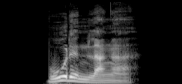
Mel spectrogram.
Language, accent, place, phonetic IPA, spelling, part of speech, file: German, Germany, Berlin, [ˈboːdn̩ˌlaŋɐ], bodenlanger, adjective, De-bodenlanger.ogg
- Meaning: inflection of bodenlang: 1. strong/mixed nominative masculine singular 2. strong genitive/dative feminine singular 3. strong genitive plural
